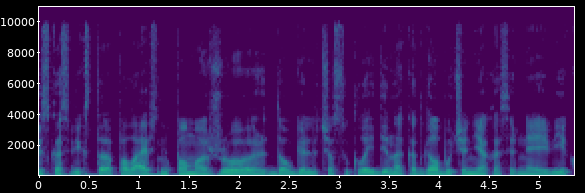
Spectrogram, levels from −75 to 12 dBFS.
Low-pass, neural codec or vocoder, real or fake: 9.9 kHz; none; real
